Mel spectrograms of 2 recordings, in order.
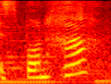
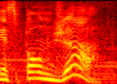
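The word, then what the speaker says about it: Esponja: huh actually it's pronounced espanha with an h sound at the end really but we've all been saying espanja yes i know it's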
